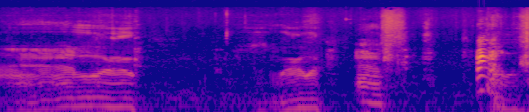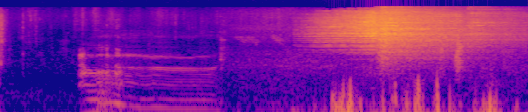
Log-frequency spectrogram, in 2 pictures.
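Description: American Akita dogs making low play growls and grumbling vocalisations in several short bouts, with a sharp click about five seconds in. Near the end a loud rushing noise with low thumps covers everything.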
